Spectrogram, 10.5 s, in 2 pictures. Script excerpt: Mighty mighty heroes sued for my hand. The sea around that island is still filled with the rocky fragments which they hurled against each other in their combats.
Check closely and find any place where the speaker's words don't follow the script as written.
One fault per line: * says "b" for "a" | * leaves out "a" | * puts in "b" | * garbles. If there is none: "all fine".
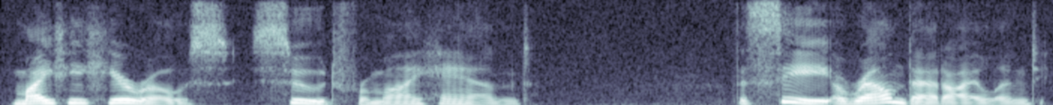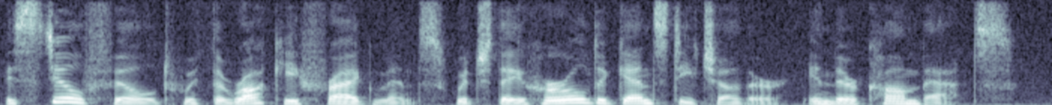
* leaves out "mighty"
